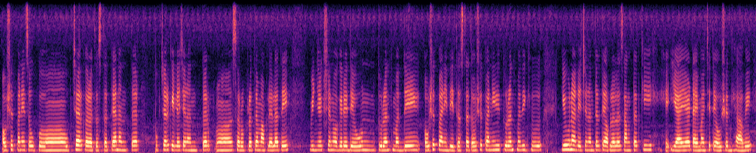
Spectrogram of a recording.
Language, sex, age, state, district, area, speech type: Marathi, female, 30-45, Maharashtra, Wardha, rural, spontaneous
